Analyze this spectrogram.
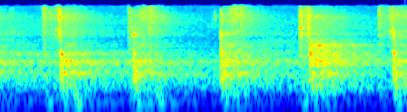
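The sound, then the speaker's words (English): A knife chops walnuts on a board for a salad, with five sharp, evenly spaced cuts, each a crisp knock followed by a short rattle of nut pieces. “And some walnuts. Let's chop these up.”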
